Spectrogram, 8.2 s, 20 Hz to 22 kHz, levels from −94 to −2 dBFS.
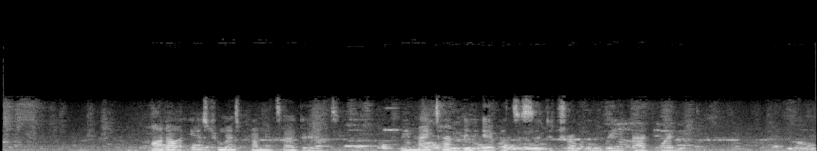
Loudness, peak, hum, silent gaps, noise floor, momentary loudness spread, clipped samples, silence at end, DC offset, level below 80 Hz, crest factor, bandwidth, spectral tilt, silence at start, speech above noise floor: -21 LUFS; -6 dBFS; none; none; -42 dBFS; 20 LU; under 0.1%; 0 s; under 0.1%; -50 dBFS; 16 dB; 8 kHz; -5.5 dB/octave; 0 s; 21 dB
